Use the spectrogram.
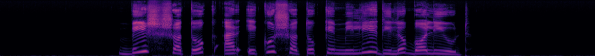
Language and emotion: Bengali, neutral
